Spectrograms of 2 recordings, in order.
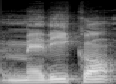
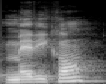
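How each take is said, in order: First: The stress is on the middle syllable. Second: The stress is on the first syllable. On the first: It says I medicate. "in each case, we're changing the position of the stressed syllable" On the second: It names a doctor. "in each case, we're changing the position of the stressed syllable"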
